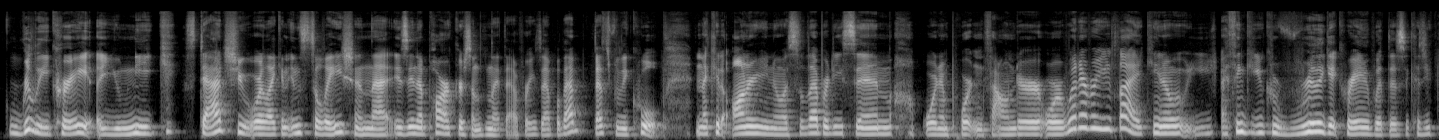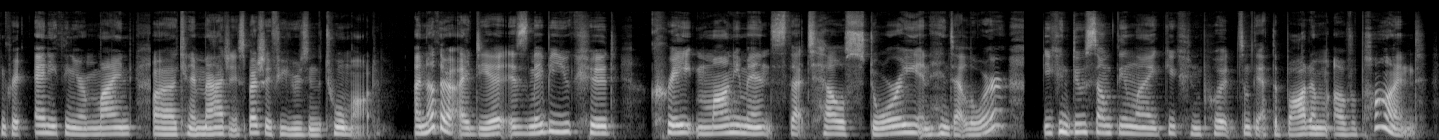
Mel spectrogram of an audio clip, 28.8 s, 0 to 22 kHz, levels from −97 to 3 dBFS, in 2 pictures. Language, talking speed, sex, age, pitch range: English, 205 wpm, female, 20-39, 175-215 Hz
